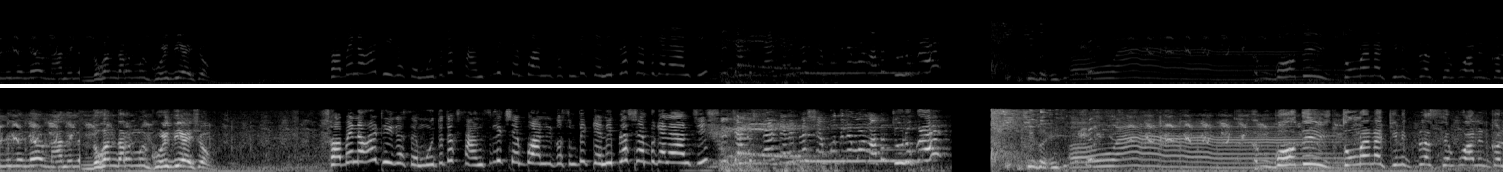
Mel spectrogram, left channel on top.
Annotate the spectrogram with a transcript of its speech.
নিলে নাও না নিলে দোকানদার মুই ঘুরে দিয়ে আইছো সবে না হয় ঠিক আছে মুই তো সানসিল্ক শ্যাম্পু আনির কসম তুই ক্লিনিক প্লাস শ্যাম্পু কেন আনছিস তুই জানিস না ক্লিনিক প্লাস শ্যাম্পু দিলে মোর মাথা চুল করে কি করে বৌদি তোমরা না ক্লিনিক প্লাস শ্যাম্পু আনির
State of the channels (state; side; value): quieter; left; 35.3 dB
